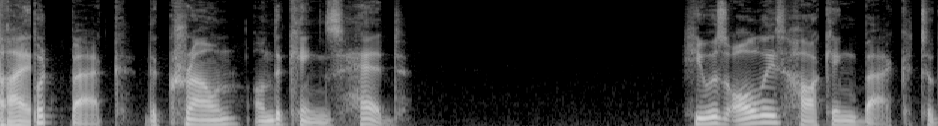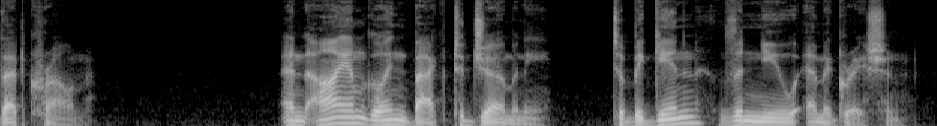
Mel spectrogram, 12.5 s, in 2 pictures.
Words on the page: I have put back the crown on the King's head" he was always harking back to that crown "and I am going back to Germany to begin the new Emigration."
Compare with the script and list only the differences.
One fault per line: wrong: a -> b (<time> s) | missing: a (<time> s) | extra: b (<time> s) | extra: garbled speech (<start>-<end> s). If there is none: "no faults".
missing: have (0.2 s)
